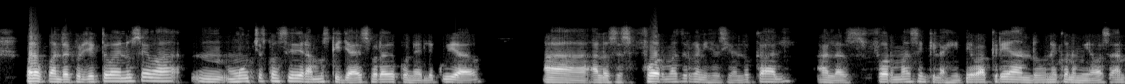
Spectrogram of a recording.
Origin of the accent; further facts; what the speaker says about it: Colombia; no solamente para nosotros como colombianos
